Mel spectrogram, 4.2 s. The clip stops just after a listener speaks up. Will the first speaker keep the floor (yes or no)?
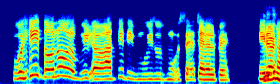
no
